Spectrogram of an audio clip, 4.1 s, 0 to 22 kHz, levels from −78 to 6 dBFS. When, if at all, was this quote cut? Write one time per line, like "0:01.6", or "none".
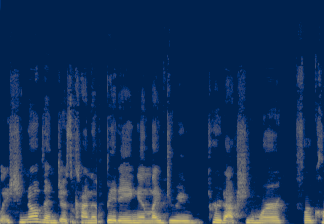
0:01.2
0:02.5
